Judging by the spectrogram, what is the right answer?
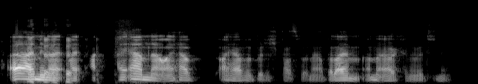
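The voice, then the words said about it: British-sounding accent. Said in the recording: “I'm not actually British. I know my accent might sometimes lead you to believe that.”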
